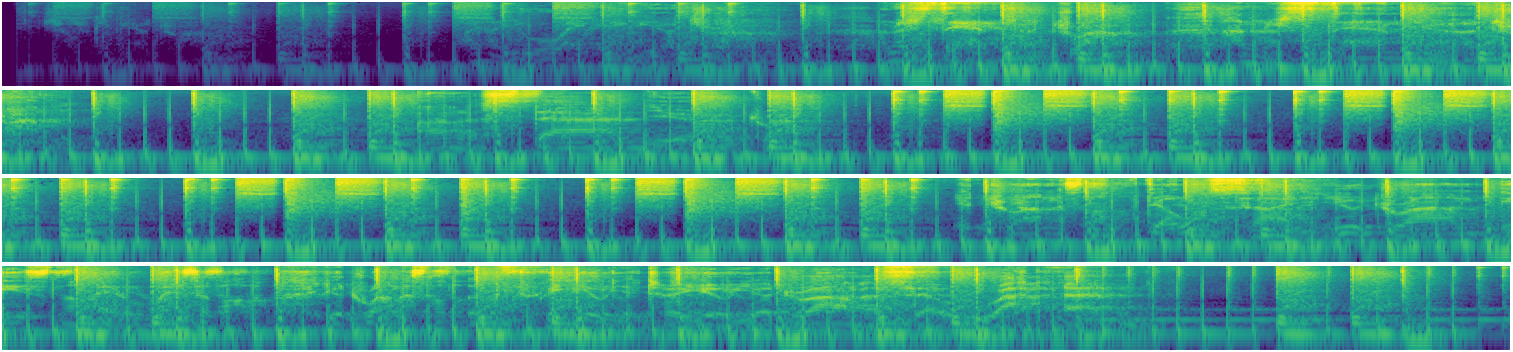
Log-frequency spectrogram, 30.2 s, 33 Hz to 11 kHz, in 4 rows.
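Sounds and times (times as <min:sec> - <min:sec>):
drums being hit hard: 0:01.4 - 0:30.1.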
